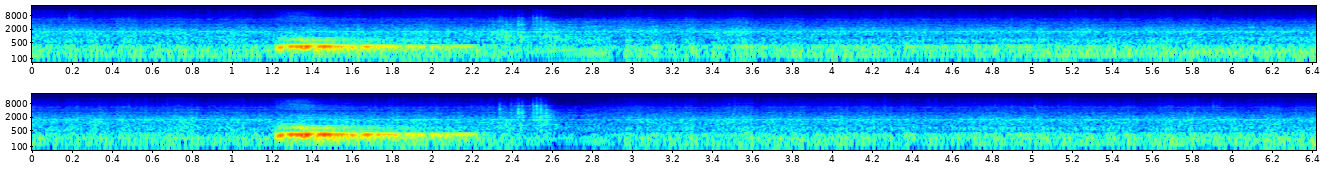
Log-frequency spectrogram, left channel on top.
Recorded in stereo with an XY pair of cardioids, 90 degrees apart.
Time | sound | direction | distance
1.2 | a shout | 40° right | ?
